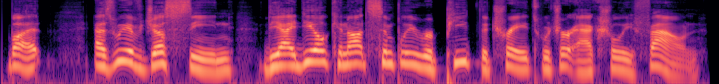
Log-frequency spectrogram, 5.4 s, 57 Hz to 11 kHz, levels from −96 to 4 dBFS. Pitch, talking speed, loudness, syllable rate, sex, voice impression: 170 Hz, 190 wpm, -18 LUFS, 5.2 syllables/s, male, masculine, adult-like, thick, powerful, bright, hard, clear, cool, intellectual, wild, lively, strict, intense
